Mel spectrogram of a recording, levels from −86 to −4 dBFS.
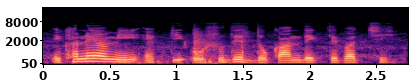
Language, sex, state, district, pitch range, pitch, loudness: Bengali, male, West Bengal, Alipurduar, 140-160 Hz, 145 Hz, -16 LUFS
